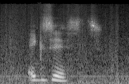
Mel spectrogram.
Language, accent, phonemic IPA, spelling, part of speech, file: English, US, /ɪɡˈzɪsts/, exists, verb, En-us-exists.ogg
- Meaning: third-person singular simple present indicative of exist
